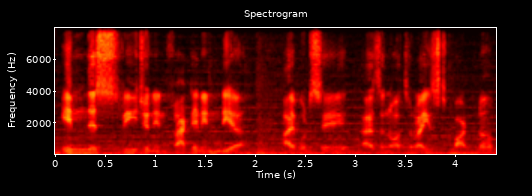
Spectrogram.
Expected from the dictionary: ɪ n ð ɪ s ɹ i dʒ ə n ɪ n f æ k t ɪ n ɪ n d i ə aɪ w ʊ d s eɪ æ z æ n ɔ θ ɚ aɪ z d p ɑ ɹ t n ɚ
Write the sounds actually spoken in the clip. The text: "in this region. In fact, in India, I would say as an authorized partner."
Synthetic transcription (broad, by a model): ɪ n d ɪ s ɹ i dʒ ə n ɪ n f æ k t ɪ n ɪ n d i ə aɪ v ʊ d s eɪ æ z æ n ɔ t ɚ aɪ z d p ɑ ɹ t n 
